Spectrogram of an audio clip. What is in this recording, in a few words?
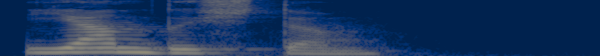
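"яндысьтӧм", Komi, female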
